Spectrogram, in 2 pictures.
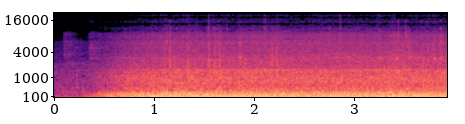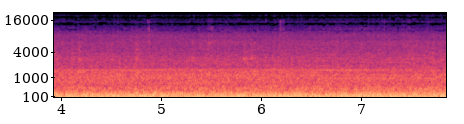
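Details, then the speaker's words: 1964 VW Beetle air-cooled 36 hp flat-four at operating temperature after a drive; even, unbroken low putter at idle with no skips or rattles; runs super smooth, normal idle. "man it this thing runs like a pickle seater is just fantastic it just super smooth as you can hear at idling just just great"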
